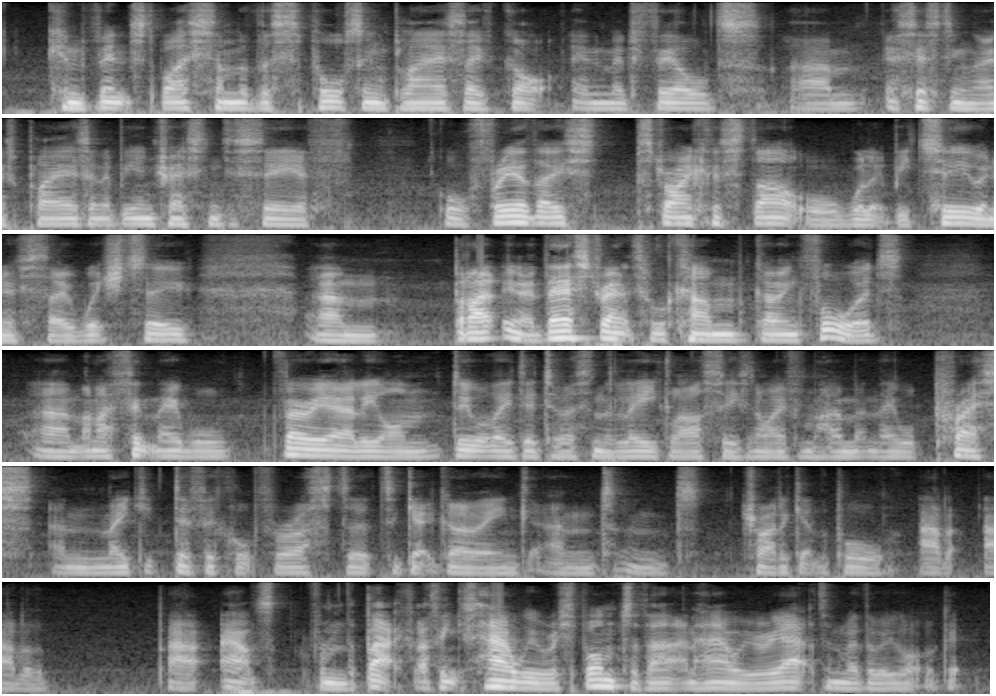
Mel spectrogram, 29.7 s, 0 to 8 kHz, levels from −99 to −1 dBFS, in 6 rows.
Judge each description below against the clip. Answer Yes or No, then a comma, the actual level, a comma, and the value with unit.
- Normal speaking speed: No, fast, 240 wpm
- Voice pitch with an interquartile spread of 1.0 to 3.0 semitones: Yes, narrow, 2.5 semitones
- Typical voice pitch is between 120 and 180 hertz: No, low, 105 Hz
